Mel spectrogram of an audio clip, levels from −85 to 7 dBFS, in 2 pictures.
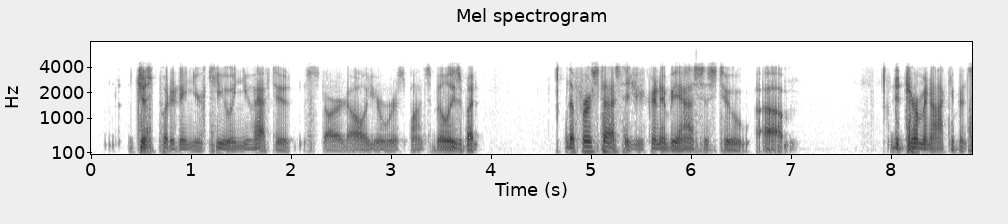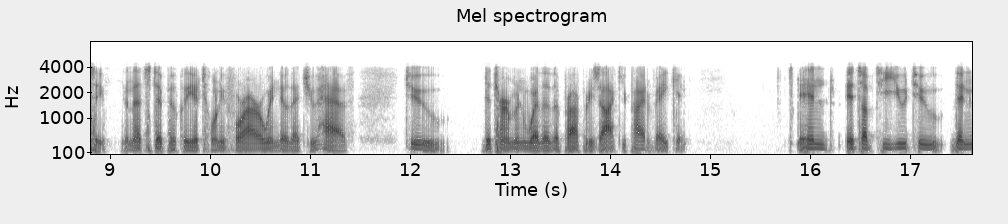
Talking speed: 185 wpm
